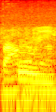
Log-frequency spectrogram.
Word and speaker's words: Ballina: So I've been saying it wrong all this time. It's Ballina.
